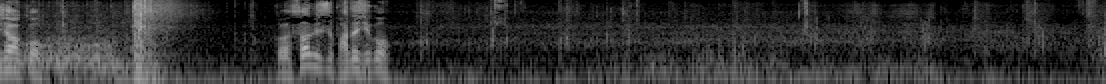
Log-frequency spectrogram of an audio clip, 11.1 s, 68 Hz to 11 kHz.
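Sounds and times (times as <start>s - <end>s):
soft footsteps: 2.2s - 2.8s, 4.1s - 11.0s.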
